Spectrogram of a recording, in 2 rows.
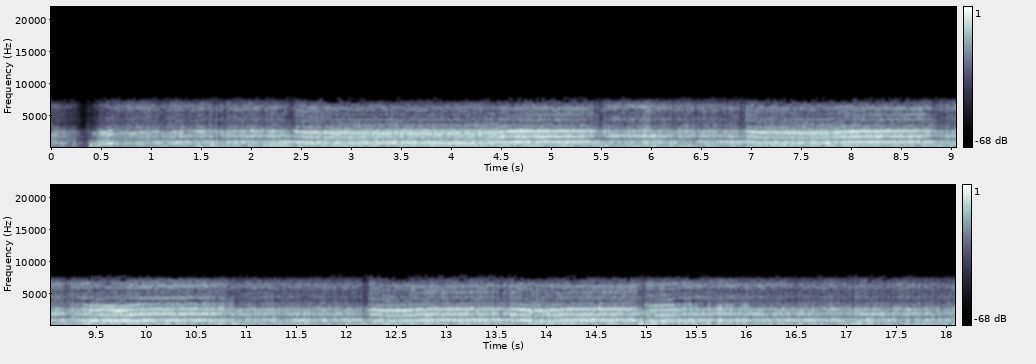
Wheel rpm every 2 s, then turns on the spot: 130, 220, 220, 230, 230, 230, 230, 230, 230.
none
